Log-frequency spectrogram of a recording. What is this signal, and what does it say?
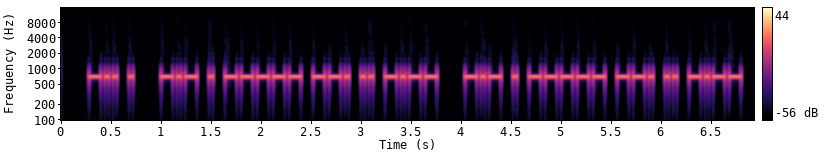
Morse code, heard as a keyed tone, about 24 wpm, 700 Hz. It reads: DE KE0GIY KE0GIY
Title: Speed-Racing Common QSO Phrases Encore - 25wpm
